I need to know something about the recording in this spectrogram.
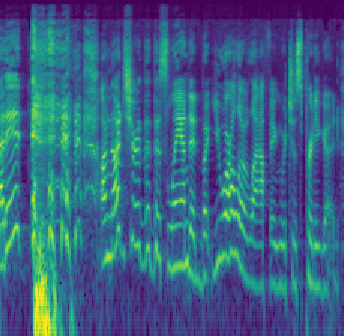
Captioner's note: laughter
